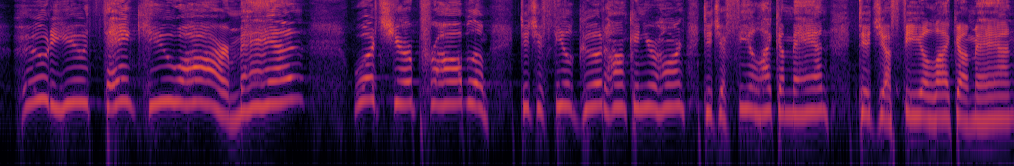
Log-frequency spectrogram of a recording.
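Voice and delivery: high, loud, drawn-out screaming rant. Retelling what a driver screamed at him after he honked, retelling a woman screaming. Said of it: "She screamed out".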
